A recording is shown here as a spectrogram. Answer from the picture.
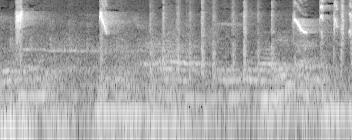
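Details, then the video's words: Olive-backed sunbird (kolibri ninja) song used to tutor other birds: three thin, very high notes sweeping steeply downward, then a quick scatter of short ticking notes near the end, low background hum. "MASTERAN KOLIBRI NINJA JERNIH"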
